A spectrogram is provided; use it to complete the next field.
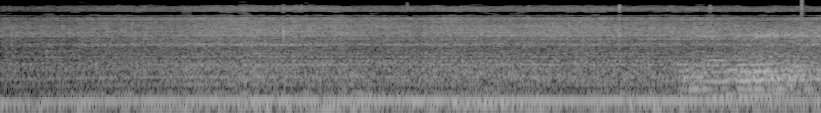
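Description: A car engine drones loudly for several seconds as the driver steps on the gas to flee a pursuing ranger's car and get out of a park, a steady low rumble with a slight swell toward the end, with no voices.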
